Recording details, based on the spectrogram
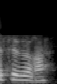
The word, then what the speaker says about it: Severin: Mon nom, c'est Jessica Severin. – Le nom s'écrit comment? – Le nom de famille, S-E-V-E-R-I-N.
